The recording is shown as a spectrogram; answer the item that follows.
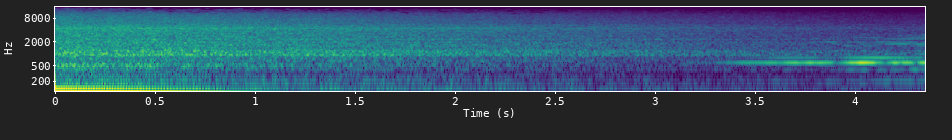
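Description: Breakdown in an electronic dance track: a held deep bass note cuts out about a second in, leaving a wash of white noise that slowly fades away. A synth melody starts to come in near the end.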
